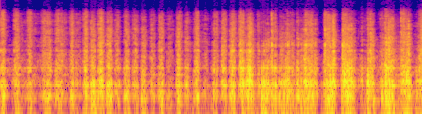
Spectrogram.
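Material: Carpet fibre.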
